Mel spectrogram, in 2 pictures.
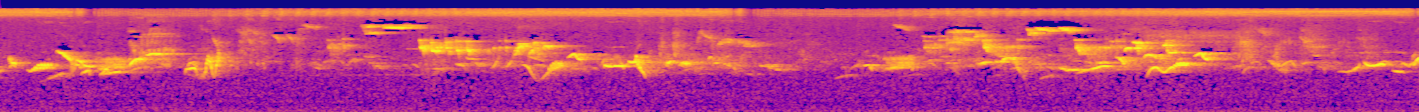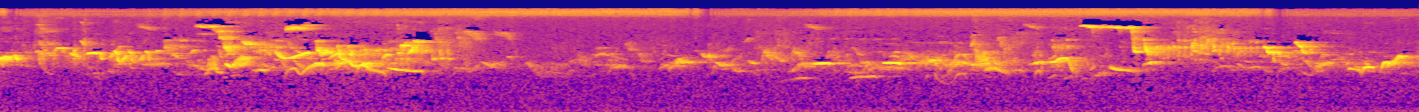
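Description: Songbirds chirping and calling, several overlapping, in busy stretches broken by short lulls.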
